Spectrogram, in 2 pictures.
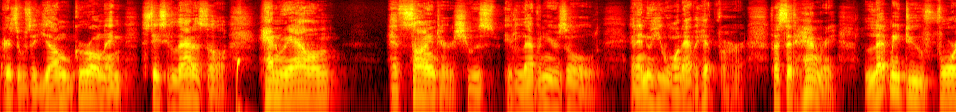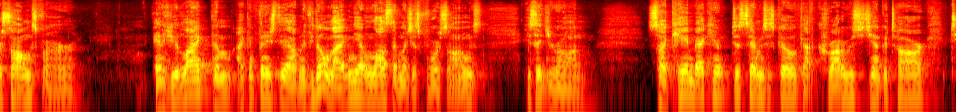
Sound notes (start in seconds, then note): none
